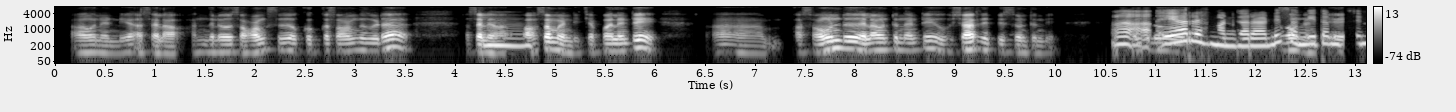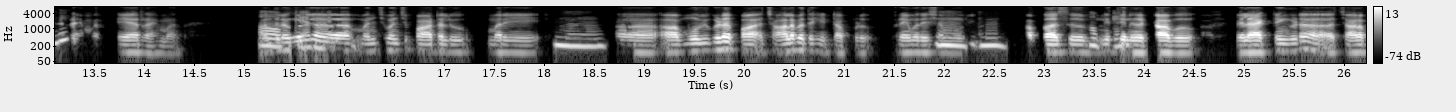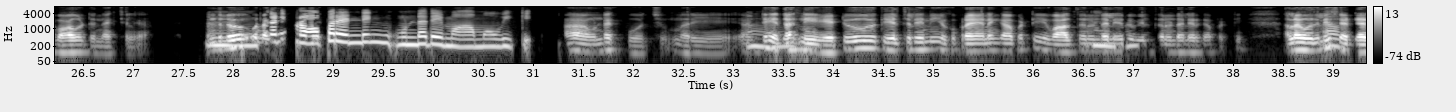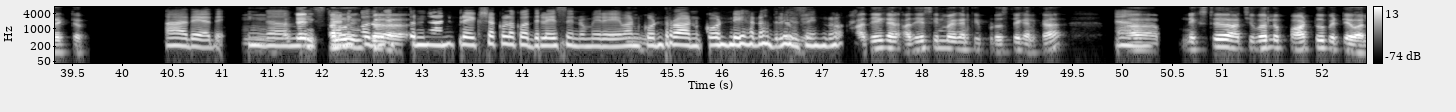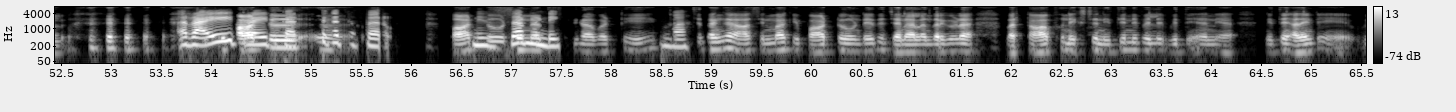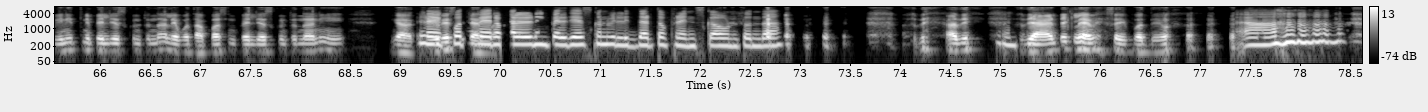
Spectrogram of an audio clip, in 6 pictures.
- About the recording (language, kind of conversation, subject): Telugu, podcast, సంగీతానికి మీ తొలి జ్ఞాపకం ఏమిటి?
- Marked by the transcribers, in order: in English: "ఆసమ్"; other background noise; in English: "మూవీ"; in English: "హిట్"; in English: "యాక్టింగ్"; in English: "యాక్చువల్‌గా"; in English: "ప్రాపర్ ఎండింగ్"; unintelligible speech; in English: "మూవీకి?"; tapping; chuckle; in English: "డైరెక్టర్"; in English: "నెక్స్ట్"; in English: "పార్ట్ టు"; in English: "రైట్ రైట్ కరెక్ట్‌గా"; chuckle; in English: "పార్ట్ టు"; in English: "పార్ట్ టు ట్రెండ్"; in English: "పార్ట్ టు"; in English: "టాప్ నెక్స్ట్"; in English: "క్యూరియసిటీ"; in English: "ఫ్రెండ్స్‌గా"; laughing while speaking: "అది, అది, అది యాంటి క్లైమాక్స్ అయిపోద్దేమో"; in English: "యాంటి క్లైమాక్స్"; laughing while speaking: "ఆ!"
